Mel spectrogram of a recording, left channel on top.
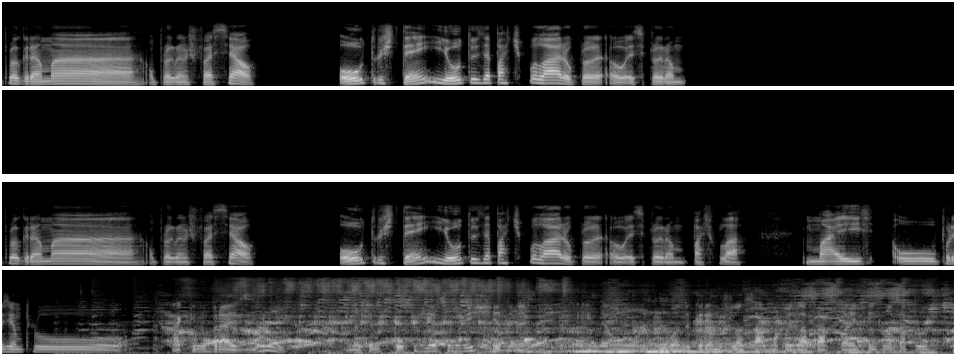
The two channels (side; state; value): left; drops out; at 6.9 s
